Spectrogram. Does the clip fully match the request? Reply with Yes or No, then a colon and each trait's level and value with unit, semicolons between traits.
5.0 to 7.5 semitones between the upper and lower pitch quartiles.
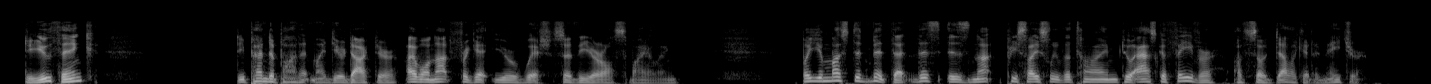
Yes: wide, 5.5 semitones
